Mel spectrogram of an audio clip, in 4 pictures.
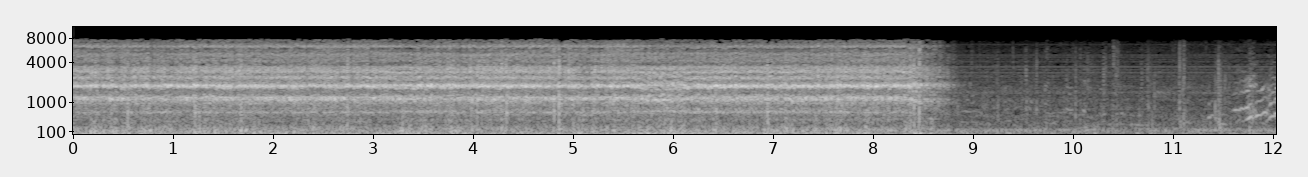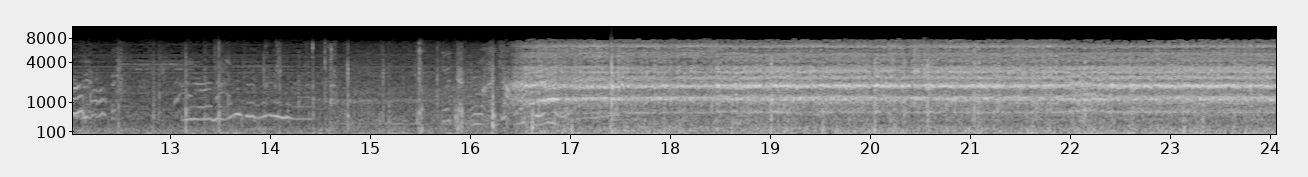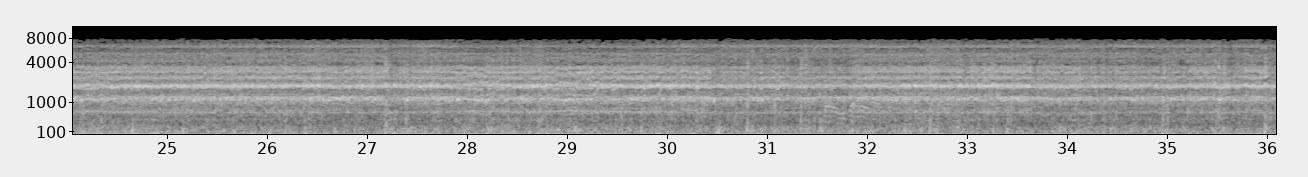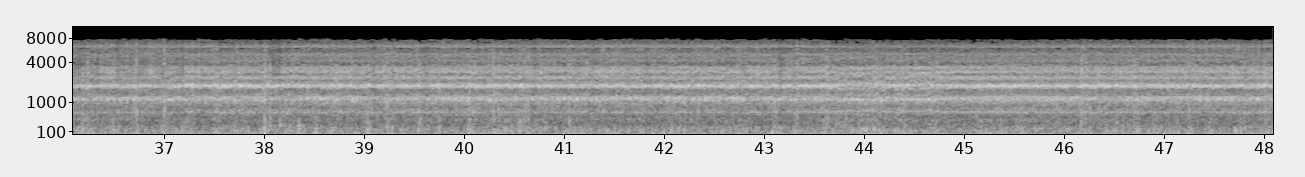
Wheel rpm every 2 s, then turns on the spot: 160, 160, 160, 160, 40, 0, 0, 0, 100, 160, 160, 160, 160, 160, 160, 160, 160, 160, 160, 160, 160, 160, 160, 160.
none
